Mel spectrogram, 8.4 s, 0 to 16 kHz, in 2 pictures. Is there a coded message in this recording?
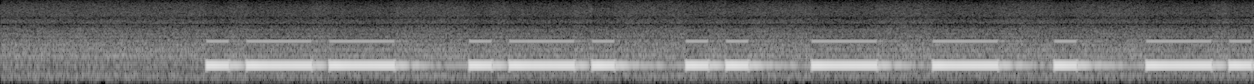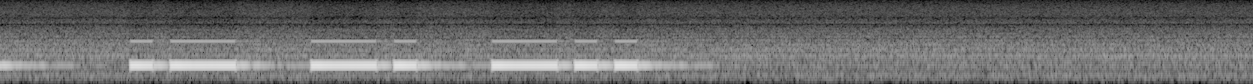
Yes: Morse code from 0.6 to 6.4 s, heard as a keyed tone, hand-sent with a paddle, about 18 wpm, 820 Hz, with room echo. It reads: WRITTEN AND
